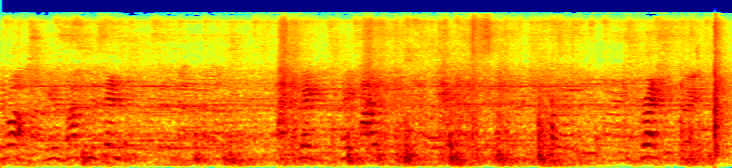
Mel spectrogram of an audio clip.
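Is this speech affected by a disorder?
No.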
